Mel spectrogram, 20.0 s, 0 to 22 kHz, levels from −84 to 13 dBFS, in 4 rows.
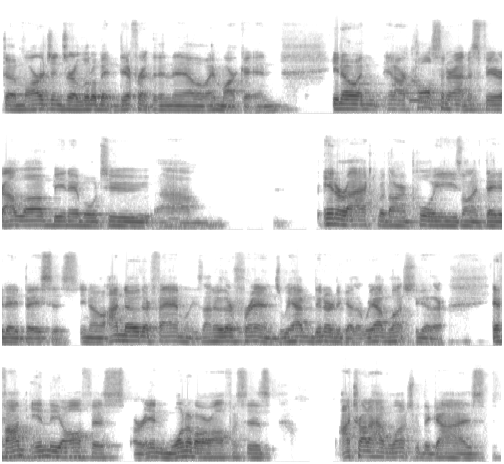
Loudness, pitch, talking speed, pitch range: -27 LUFS, 120 Hz, 220 wpm, 110-135 Hz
